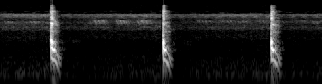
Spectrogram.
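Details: A watercock call played to lure a flock into a net: three sharp, abrupt notes that sweep quickly downward, spaced just over a second apart against a quiet background.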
